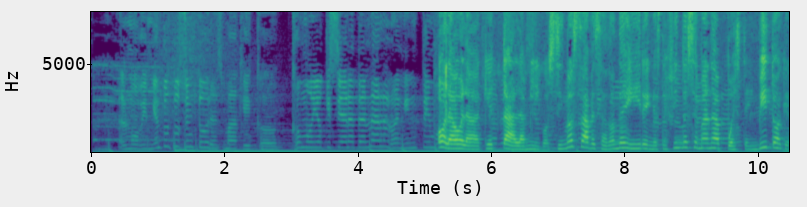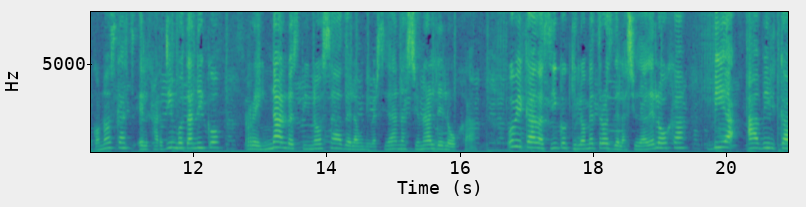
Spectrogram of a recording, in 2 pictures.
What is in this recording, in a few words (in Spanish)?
spot publicitario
